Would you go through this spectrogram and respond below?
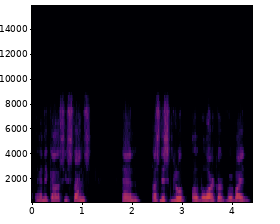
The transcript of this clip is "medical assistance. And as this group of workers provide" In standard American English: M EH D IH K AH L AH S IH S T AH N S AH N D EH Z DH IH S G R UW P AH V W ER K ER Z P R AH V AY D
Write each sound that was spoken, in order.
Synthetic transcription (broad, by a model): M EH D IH K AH L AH S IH S T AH N S AH N D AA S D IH S G R UW P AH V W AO K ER P R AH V AY D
